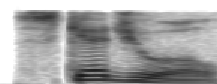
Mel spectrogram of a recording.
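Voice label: "schedule", English, male; noun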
